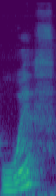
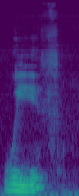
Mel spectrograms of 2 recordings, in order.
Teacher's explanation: Watch out for not making it more like a tense E. You want with, not weeth. · Then we have our vowel I, which is the lax I vowel. Watch out for not making it more like a tense E.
